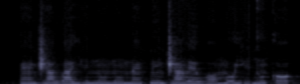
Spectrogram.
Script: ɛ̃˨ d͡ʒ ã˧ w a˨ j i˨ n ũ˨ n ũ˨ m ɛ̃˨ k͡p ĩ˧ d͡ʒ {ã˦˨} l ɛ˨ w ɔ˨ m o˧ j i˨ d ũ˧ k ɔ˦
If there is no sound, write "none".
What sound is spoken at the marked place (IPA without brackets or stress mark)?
ã˧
